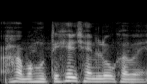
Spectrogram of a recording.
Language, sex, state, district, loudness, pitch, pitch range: Chhattisgarhi, male, Chhattisgarh, Sukma, -17 LUFS, 135 Hz, 125-135 Hz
